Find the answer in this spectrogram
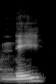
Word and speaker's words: knee: we can uh see a silent k in words like knee and no so in the pronunciation there's no recognition of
